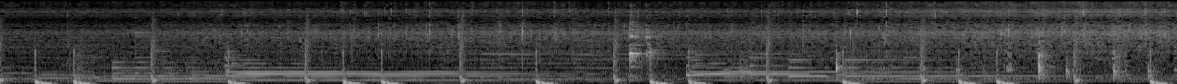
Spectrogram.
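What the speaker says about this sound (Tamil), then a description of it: "இது நல்லா பொன்முருகா வறுக்கட்டும்" Chopped onions with ginger and garlic frying golden in a pan for a homemade barbecue chicken fry, a constant loud sizzle punctuated by regular knocks and scrapes of stirring.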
